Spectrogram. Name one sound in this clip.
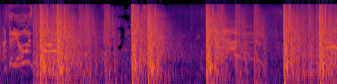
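Gunshots fire loudly in bursts.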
